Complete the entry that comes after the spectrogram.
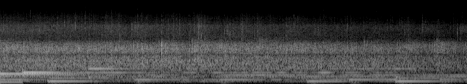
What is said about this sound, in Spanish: Démosles otro fuerte aplauso de bienvenida.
